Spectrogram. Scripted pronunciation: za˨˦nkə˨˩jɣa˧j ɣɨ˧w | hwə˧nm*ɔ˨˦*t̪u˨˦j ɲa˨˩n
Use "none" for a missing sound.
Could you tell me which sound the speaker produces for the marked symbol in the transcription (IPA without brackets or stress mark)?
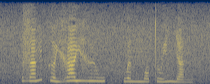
ɔ˨˦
